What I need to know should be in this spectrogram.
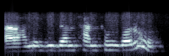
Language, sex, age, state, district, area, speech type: Odia, female, 60+, Odisha, Jharsuguda, rural, conversation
